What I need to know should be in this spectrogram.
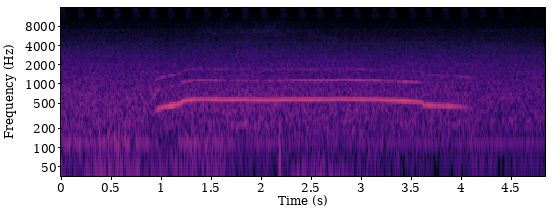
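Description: A wolf howls in a long, steady tone.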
